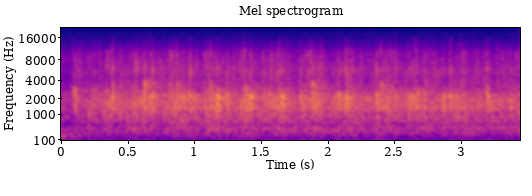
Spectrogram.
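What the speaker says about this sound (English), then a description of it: "So a round of applause for them as well." Steady, dense applause from an audience at a women in business breakfast, sustained evenly throughout with no voices standing out.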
